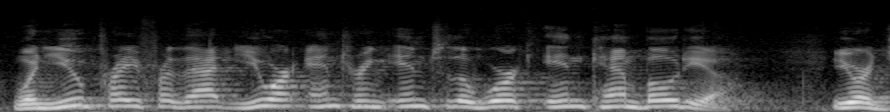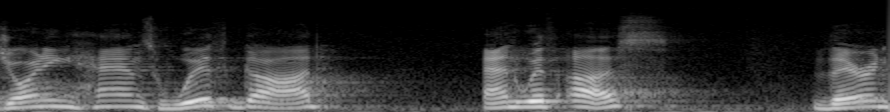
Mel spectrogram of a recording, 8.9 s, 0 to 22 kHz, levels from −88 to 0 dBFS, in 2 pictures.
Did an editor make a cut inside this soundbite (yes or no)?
no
